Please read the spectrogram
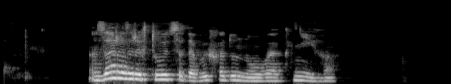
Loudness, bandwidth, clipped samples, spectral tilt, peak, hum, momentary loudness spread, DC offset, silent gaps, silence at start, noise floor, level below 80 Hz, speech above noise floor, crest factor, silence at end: -16 LUFS; 8 kHz; under 0.1%; -6 dB/octave; -2 dBFS; none; 13 LU; under 0.1%; none; 0.9 s; -81 dBFS; -58 dBFS; 65 dB; 16 dB; 1.15 s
